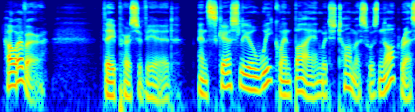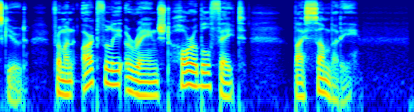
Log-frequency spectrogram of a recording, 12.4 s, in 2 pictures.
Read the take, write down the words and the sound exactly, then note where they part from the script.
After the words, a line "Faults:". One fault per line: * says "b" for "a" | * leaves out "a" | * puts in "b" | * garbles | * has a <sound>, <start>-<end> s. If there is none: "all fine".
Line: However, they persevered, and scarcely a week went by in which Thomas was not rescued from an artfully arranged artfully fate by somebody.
However, they persevered, and scarcely a week went by in which Thomas was not rescued from an artfully arranged horrible fate by somebody.
Faults:
* says "horrible" for "artfully"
